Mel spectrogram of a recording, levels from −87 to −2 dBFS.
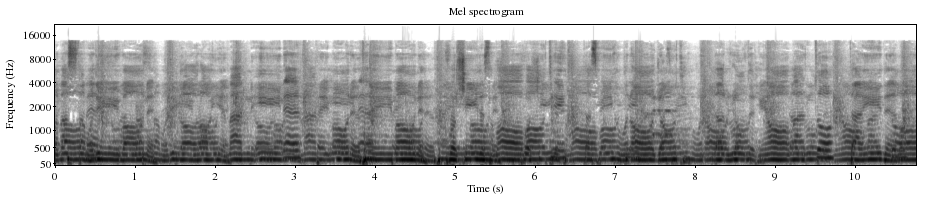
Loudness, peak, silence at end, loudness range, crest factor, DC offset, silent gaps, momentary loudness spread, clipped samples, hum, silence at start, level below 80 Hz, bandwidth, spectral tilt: -12 LUFS; 0 dBFS; 0 s; 3 LU; 12 dB; under 0.1%; none; 5 LU; 0.3%; none; 0 s; -38 dBFS; 14.5 kHz; -6 dB/octave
